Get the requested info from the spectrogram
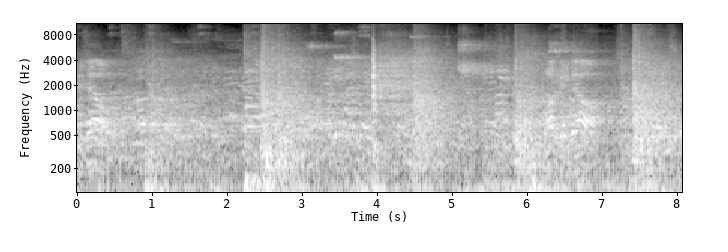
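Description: Squash ball impacts on racket, walls and floor during play, several sharp echoing strikes with the loudest about four seconds in, along with shoe squeaks and footsteps on the wooden court floor. Voices murmur in the background.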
